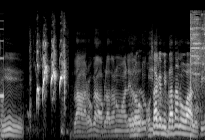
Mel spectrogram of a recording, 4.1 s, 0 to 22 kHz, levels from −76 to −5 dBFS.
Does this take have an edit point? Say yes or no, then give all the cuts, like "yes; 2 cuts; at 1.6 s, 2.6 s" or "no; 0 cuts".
no; 0 cuts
